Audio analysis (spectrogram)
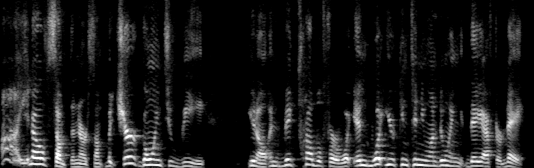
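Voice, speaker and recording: A woman's voice: mid-range voice, expressive, moderate pace. A woman doing casual reaction commentary as a channel host, with a blunt, mocking, folksy and salty way of talking.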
